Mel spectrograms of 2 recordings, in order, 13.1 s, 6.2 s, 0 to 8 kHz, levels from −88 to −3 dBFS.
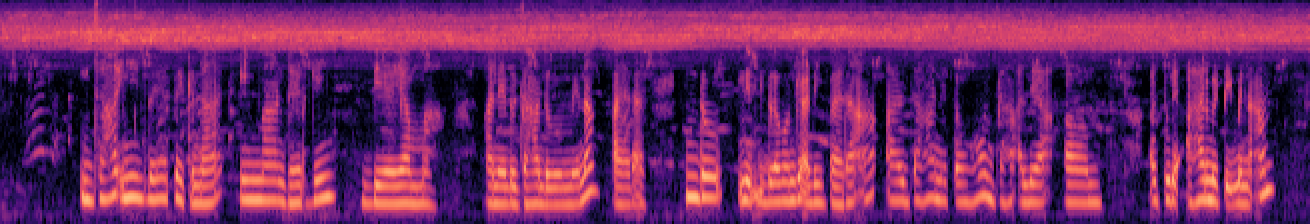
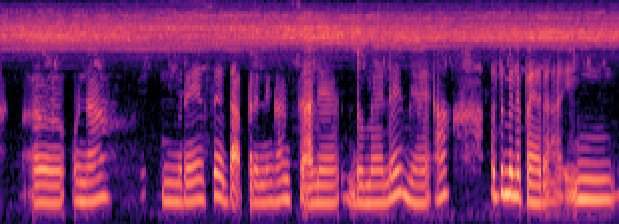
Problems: constant background noise, background conversations at intervals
